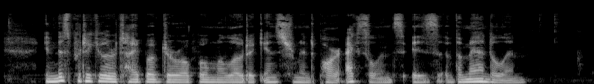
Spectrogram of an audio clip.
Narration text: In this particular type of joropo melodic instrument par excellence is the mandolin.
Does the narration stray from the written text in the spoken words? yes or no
no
